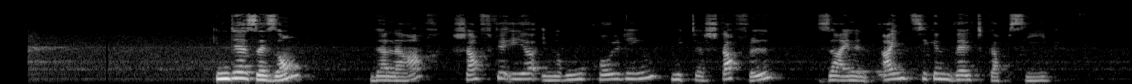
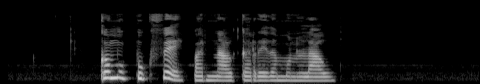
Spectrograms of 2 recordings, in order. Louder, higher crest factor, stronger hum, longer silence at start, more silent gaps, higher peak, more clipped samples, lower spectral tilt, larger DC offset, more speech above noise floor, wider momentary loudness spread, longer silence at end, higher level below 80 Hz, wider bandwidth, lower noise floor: about the same, -22 LUFS vs -21 LUFS; about the same, 22 dB vs 20 dB; neither; second, 0.3 s vs 1 s; neither; about the same, -2 dBFS vs -4 dBFS; neither; about the same, -4.5 dB/octave vs -5.5 dB/octave; neither; second, 39 dB vs 44 dB; first, 18 LU vs 7 LU; second, 0.85 s vs 1.45 s; first, -68 dBFS vs -74 dBFS; about the same, 11.5 kHz vs 11.5 kHz; second, -60 dBFS vs -65 dBFS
